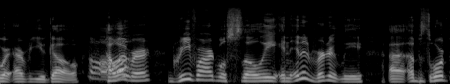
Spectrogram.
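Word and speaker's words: Greavard: G-R-E-A-V-A-R-D. I'm going to say Grievard. Meet Grievard. – Grievard, yeah.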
